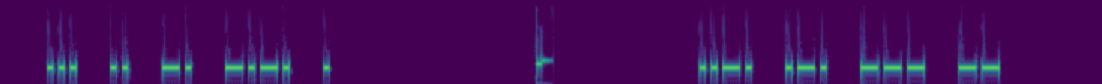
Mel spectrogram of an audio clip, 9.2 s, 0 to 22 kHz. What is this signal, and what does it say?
Morse code, heard as a keyed tone, about 25 wpm, spaced as for 18 wpm, 700 Hz. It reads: SINCE FROM
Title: 2x Character Spacing - Top 500 Words - 25wpm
